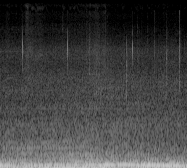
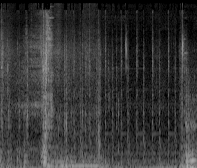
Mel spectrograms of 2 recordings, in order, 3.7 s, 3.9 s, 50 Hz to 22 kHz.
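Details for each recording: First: Volvo 940 Turbo with manual gearbox after fixing the turbo pressure pipe into the engine. Full throttle in third gear, pedal to the floor: deep, even roar with no stumble, misfire or surging. Healthy full-throttle acceleration. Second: Volvo 940 Turbo that died on the road, cranked on a charged battery with a spark plug grounded for testing; starter turns steadily with sharp spark snaps but never catches; cranking no-start, spark present, owner suspects empty fuel since the gauge is broken.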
